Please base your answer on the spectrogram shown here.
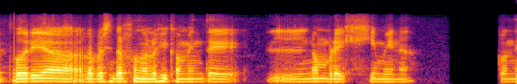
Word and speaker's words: Jimena: nombre Jimena con x Jimena con x J as porque suena como J suena como j pero si si Jimena la pronuncian como simena sería así pero en este caso tú has pronunciado esto Jimena no has pronunciado simena Ah gracias nada bien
